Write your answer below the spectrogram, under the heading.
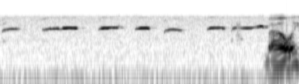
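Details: Indoors, a male cockatiel sings to two other cockatiels with evenly spaced, level whistled notes, each slightly rising, until a person's voice cuts in at the end.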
